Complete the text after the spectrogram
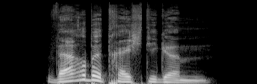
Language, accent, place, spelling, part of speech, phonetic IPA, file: German, Germany, Berlin, werbeträchtigem, adjective, [ˈvɛʁbəˌtʁɛçtɪɡəm], De-werbeträchtigem.ogg
- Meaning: strong dative masculine/neuter singular of werbeträchtig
